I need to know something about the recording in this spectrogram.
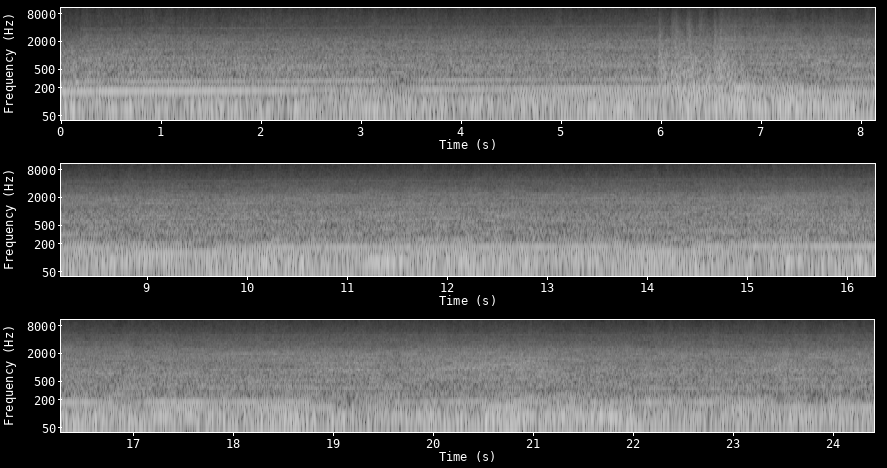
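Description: A car engine drones steadily at speed, shifting pitch now and then.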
